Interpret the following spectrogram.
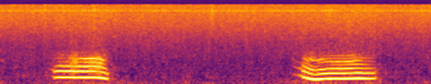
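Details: Sleeping cat snoring like a human: two tonal, vibrating snores about two and a half seconds apart in a quiet room.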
